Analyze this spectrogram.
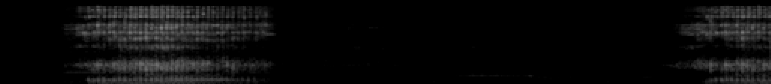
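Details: Sleeper snoring: loud, rattling snores on the in-breath, separated by a quiet exhale pause, in a small room. Ordinary heavy snoring.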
